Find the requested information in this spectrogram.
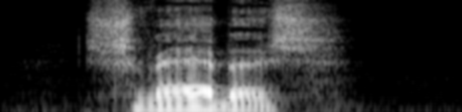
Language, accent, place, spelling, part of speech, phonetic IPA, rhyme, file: German, Germany, Berlin, schwäbisch, adjective, [ˈʃvɛːbɪʃ], -ɛːbɪʃ, De-schwäbisch.ogg
- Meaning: Swabian (of or pertaining to Swabia)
